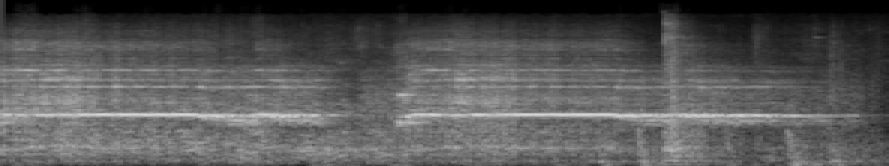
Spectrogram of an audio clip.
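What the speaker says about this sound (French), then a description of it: "J'entends siffler le train." A sustained high whistle tone blares over the rumble of a passing train, dipping briefly midway, with a sharp clank near the end.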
